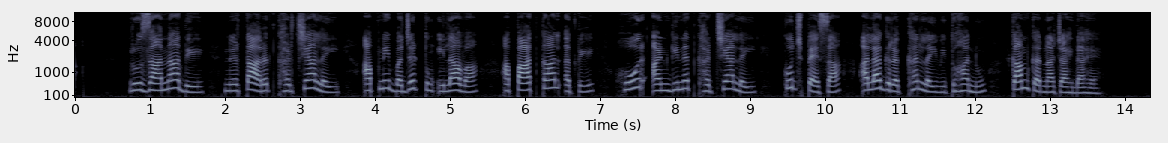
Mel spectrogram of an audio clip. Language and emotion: Punjabi, neutral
